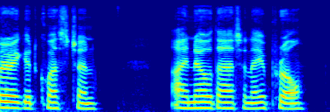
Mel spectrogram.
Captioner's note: speaking FRENCH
